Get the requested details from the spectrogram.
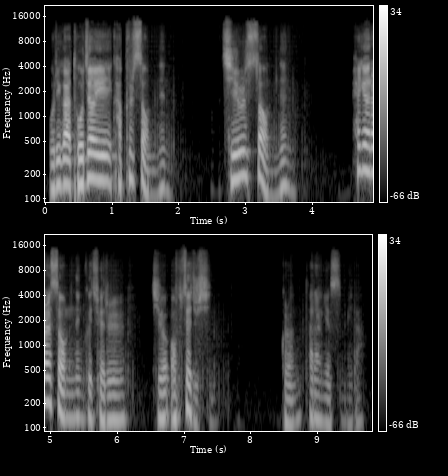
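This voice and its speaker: Man preaching a church sermon, warm mellow tone, earnest and gentle, soft trailing phrase endings. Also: medium pitch, expressive, moderate pace, long pauses. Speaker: pastor. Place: church sanctuary.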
